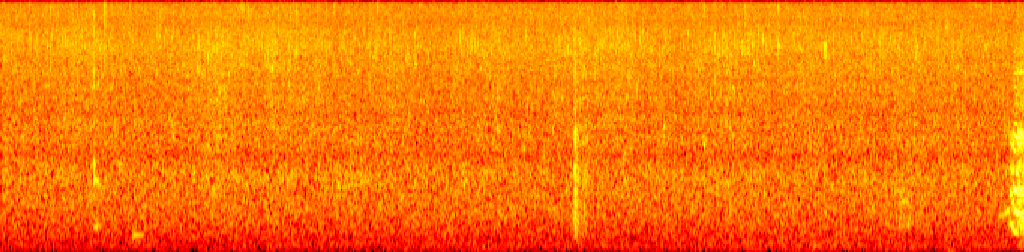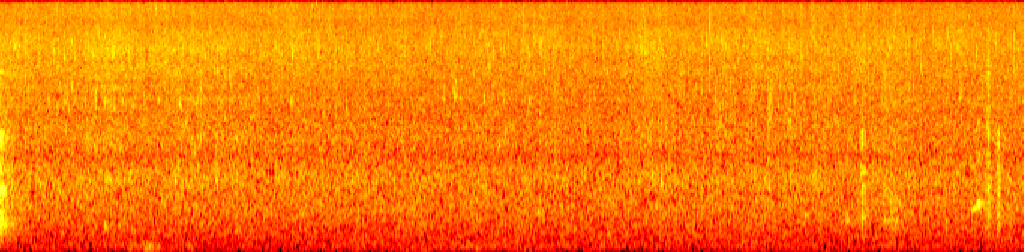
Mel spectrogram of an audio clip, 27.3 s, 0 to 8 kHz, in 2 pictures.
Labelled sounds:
13.4	13.8	croaking sound likely from a nearby submerged object, 1.2 to 1.6 kHz

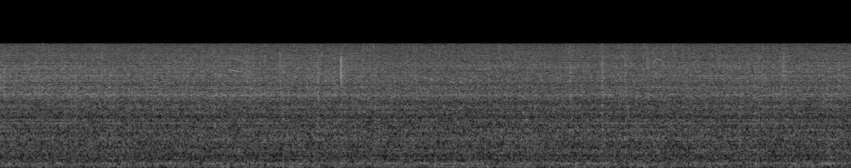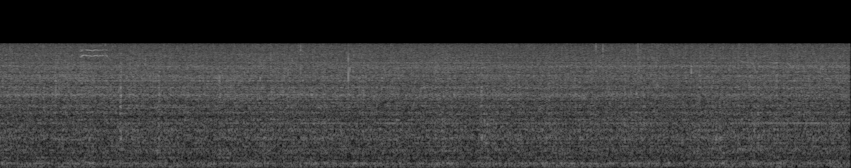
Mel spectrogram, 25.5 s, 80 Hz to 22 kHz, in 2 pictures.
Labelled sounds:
3.4	3.7	Pacific white-sided dolphin, 5.1 to 5.5 kHz
14.0	14.4	Pacific white-sided dolphin, 5.5 to 6.7 kHz

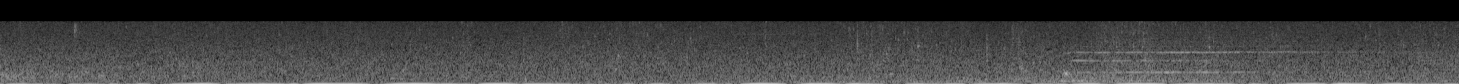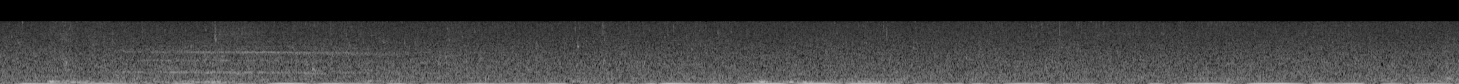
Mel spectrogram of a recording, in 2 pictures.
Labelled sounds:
10.6	13.1	killer whale, Bigg's (transient), AT1 transient, 0.38 to 3.7 kHz
15.8	18.4	killer whale, Bigg's (transient), AT1 transient, 0.42 to 2.6 kHz

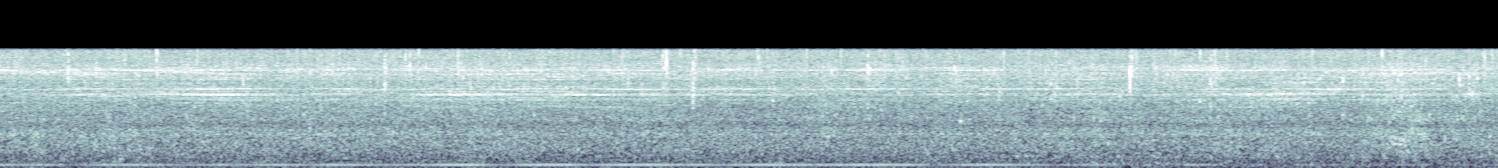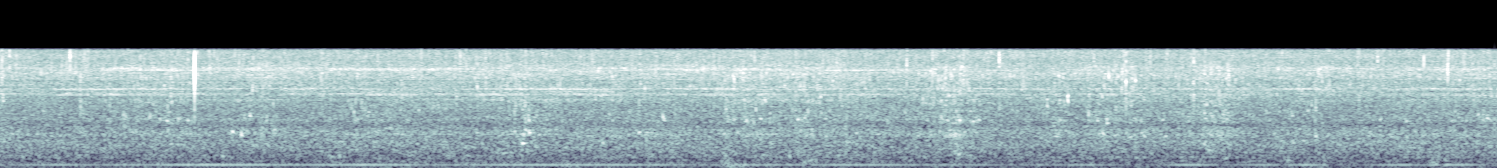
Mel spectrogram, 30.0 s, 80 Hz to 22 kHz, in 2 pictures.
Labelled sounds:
13.2	13.5	vessel noise, 2.9 to 3.2 kHz

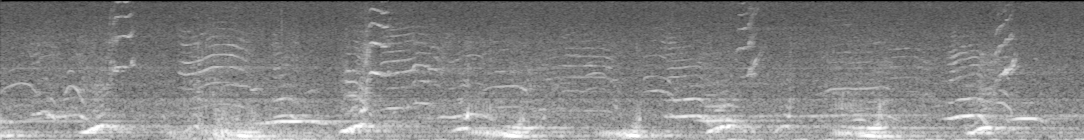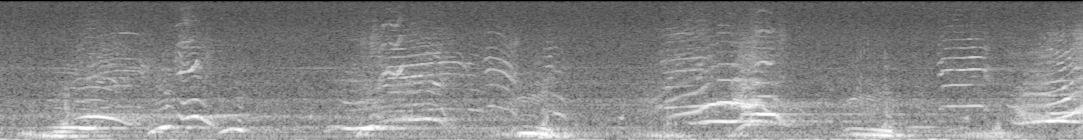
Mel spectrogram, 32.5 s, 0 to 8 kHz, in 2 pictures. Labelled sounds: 0.0	1.3	humpback whale, 0.80 to 2.6 kHz
1.6	4.4	humpback whale, 0.80 to 7.9 kHz
5.1	7.9	humpback whale, 0.90 to 8.0 kHz
8.4	9.1	humpback whale, 0.93 to 2.6 kHz
9.7	11.4	humpback whale, 0.80 to 3.4 kHz
12.2	13.2	humpback whale, 0.86 to 1.2 kHz
14.1	15.3	humpback whale, 0.80 to 4.1 kHz
17.3	18.4	humpback whale, 1.0 to 4.1 kHz
18.9	19.3	humpback whale, 1.5 to 3.6 kHz
21.9	24.8	humpback whale, 0.80 to 5.1 kHz
26.2	27.9	humpback whale, 0.80 to 6.6 kHz
30.3	32.4	humpback whale, 0.80 to 3.6 kHz

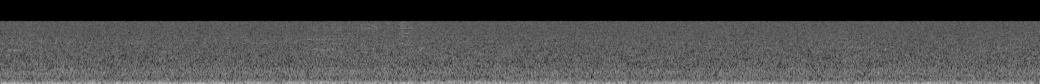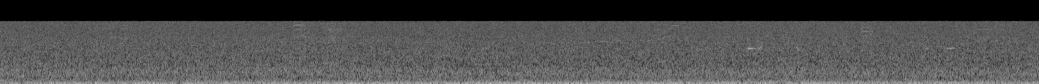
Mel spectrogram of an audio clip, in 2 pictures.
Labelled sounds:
3.1	3.4	Pacific white-sided dolphin, 1.8 to 2.0 kHz

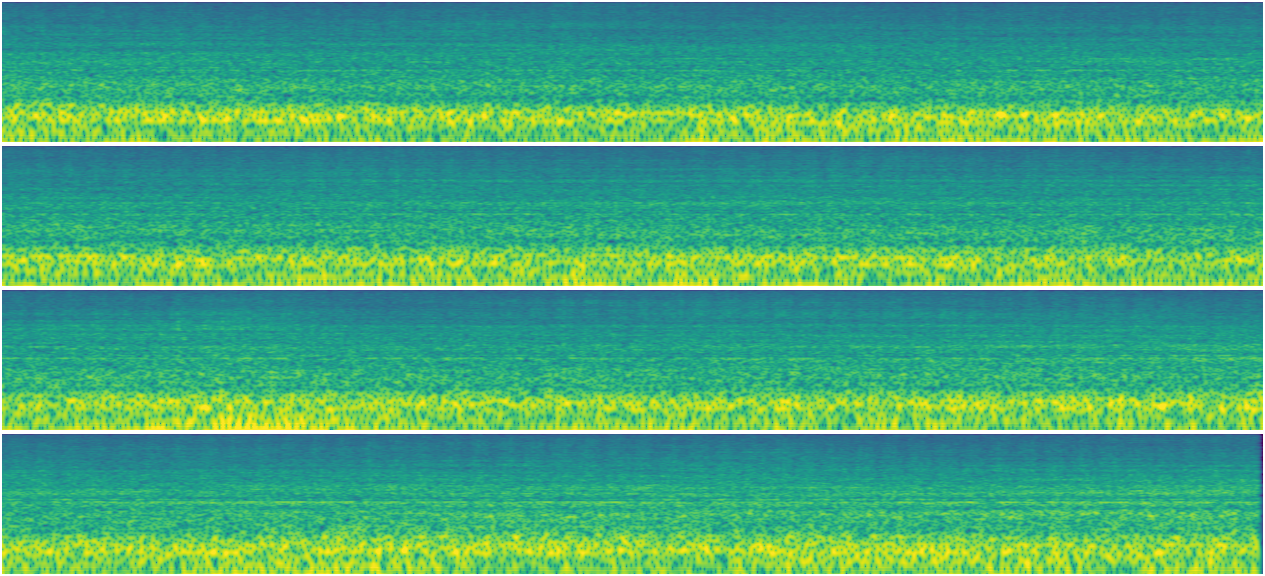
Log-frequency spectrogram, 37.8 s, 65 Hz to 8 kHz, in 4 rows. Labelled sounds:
22.5	22.7	vessel noise, 4.9 to 5.1 kHz

